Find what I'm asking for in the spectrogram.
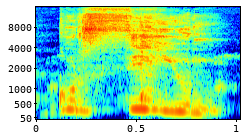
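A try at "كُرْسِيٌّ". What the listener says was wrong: Par contre, ton kef, il est mélangé avec qaf. C'est ka.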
